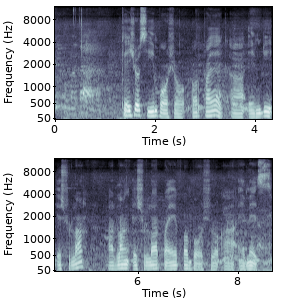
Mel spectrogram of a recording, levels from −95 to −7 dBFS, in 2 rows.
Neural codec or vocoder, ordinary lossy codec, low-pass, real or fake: none; none; none; real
